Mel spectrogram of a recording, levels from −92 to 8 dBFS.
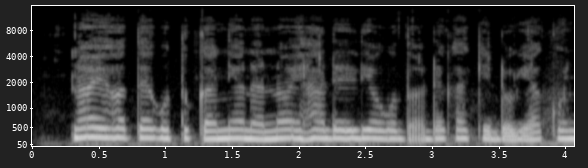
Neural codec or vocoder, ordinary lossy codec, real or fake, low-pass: vocoder, 44.1 kHz, 128 mel bands every 512 samples, BigVGAN v2; MP3, 64 kbps; fake; 14.4 kHz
